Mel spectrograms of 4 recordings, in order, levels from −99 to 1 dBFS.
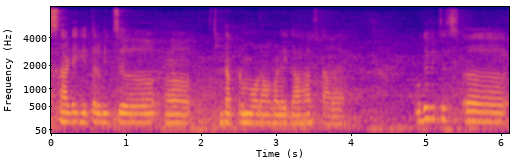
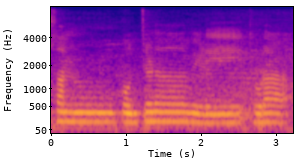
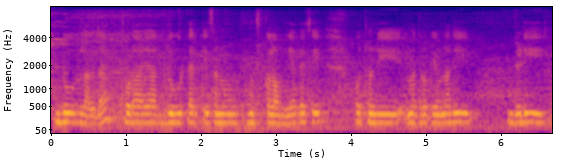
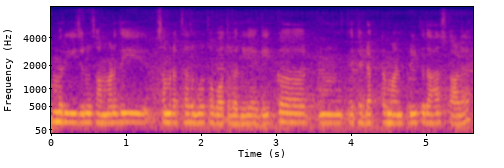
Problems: none marked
